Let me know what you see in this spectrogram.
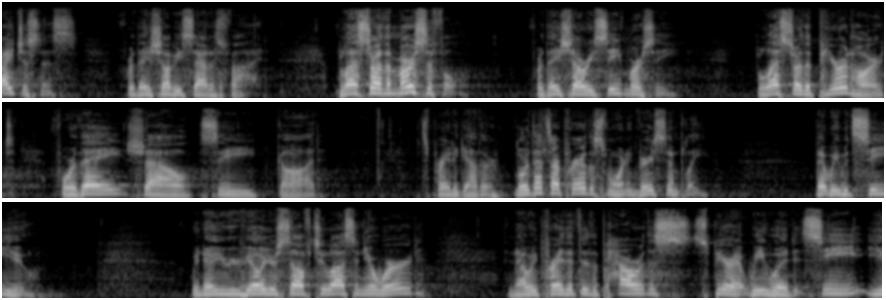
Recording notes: At Redeemer Presbyterian Church in Charleston, SC, our senior pastor on Sunday, August 12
